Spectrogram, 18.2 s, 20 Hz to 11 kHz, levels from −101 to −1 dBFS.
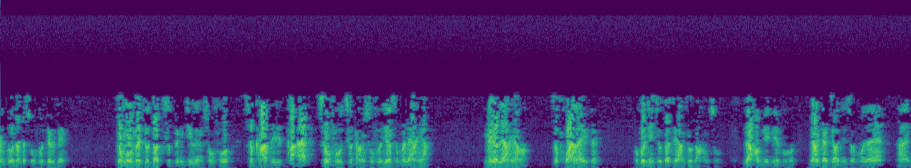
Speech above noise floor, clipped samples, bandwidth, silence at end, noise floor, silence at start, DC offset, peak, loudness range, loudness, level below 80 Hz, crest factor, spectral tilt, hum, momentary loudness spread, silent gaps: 49 dB; under 0.1%; 5 kHz; 0 s; -73 dBFS; 0 s; under 0.1%; -4 dBFS; 3 LU; -24 LUFS; -60 dBFS; 22 dB; -5.5 dB/octave; none; 15 LU; none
